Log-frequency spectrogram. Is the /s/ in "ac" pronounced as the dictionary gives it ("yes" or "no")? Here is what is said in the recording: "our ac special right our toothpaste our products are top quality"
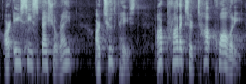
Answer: yes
